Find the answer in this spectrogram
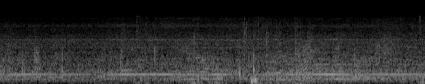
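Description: Handling noise from a handheld camera being swung about: rustling and light knocks, with a thump about two and a half seconds in, over a steady hum.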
